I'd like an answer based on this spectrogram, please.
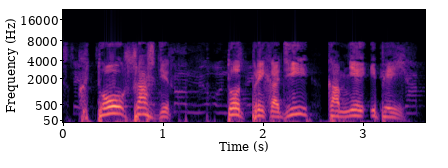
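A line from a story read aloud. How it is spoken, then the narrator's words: Loud calling. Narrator (Russian): наш Господь призывает громким голосом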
